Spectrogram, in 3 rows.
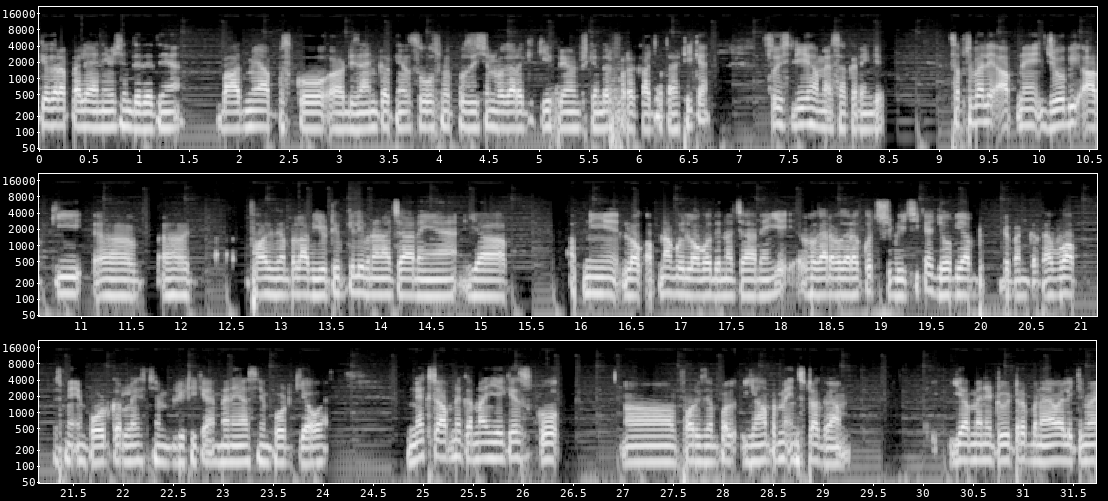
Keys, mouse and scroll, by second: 8.3 click, 19.7 click, 25.1 click, 28.1-29.7 drag.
